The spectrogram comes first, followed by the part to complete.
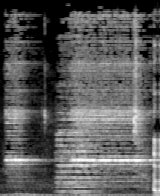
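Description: A steady pitched tone with overtones sounds twice, briefly and then for about a second, over a low steady hum.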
